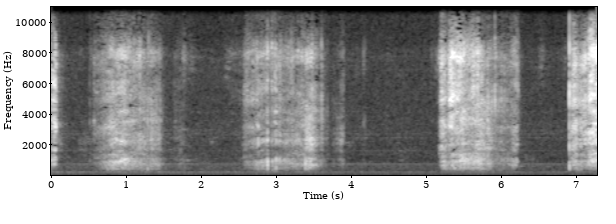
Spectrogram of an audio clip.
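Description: A small black plastic external hard drive is held in one hand while the fingertips and short nails of the other hand scratch and scrape its surface and edges. Soft, raspy rubbing comes in several broad bursts with quiet gaps and a sharp tick near the end, all over a faint steady low hum.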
